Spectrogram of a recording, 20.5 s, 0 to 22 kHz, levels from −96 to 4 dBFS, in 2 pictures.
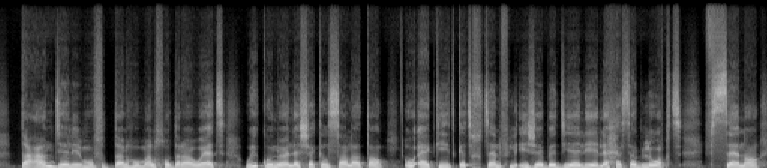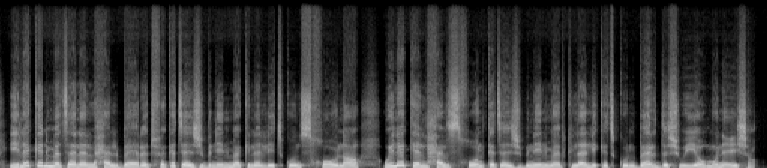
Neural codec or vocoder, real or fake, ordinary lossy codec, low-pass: autoencoder, 48 kHz, 32 numbers a frame, DAC-VAE, trained on Japanese speech; fake; none; none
